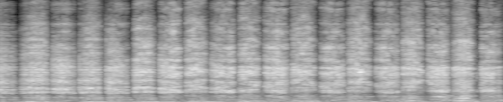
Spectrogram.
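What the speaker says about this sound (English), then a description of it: "I'm just going to file in what's going to become that cutting edge" A hand file rasps steel, cutting the edge bevel of a knife clamped to a wooden block; about twenty even back-and-forth strokes in a steady rhythm, close and clear with no voices.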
